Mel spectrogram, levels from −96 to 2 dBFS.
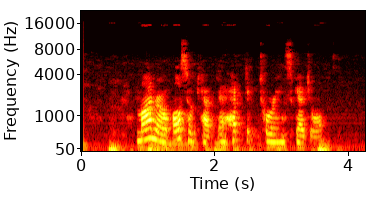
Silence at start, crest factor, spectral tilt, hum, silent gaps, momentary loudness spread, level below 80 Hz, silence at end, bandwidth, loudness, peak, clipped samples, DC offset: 0.05 s; 18 dB; -7 dB/octave; none; none; 22 LU; -34 dBFS; 0.55 s; 9.4 kHz; -19 LUFS; -2 dBFS; under 0.1%; under 0.1%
